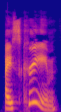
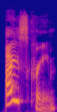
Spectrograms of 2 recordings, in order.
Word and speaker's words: ice cream: In British English, they stress the word cream. Ice cream. Ice cream. In American English, we stress the first syllable. Ice cream.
